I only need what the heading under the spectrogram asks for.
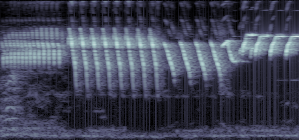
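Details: Canary song, beginning with a fast buzzing trill that turns into a rapid run of descending swept notes, ending in quick high chirps.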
